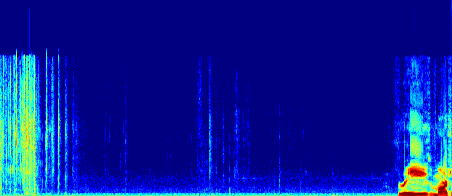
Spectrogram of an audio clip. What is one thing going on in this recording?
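Trading cards rustle and slide against each other in hands.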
